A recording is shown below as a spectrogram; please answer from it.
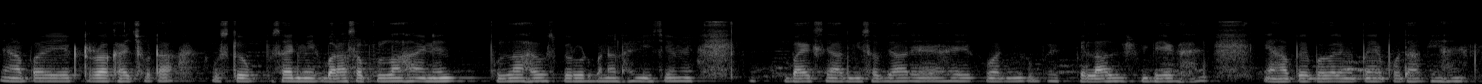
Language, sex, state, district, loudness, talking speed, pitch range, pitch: Hindi, male, Bihar, Madhepura, -36 LUFS, 175 wpm, 145-150 Hz, 145 Hz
